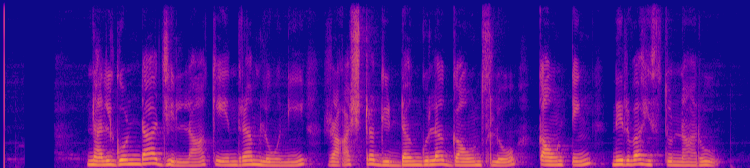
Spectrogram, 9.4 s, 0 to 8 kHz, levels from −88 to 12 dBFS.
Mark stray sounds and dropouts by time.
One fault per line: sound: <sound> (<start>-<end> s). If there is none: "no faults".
no faults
